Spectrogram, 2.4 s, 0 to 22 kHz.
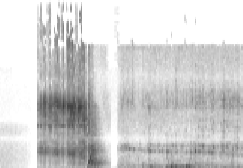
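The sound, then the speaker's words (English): A burst of splashing water with a bright, rising plop of a drop, followed by softer trickling and a few scattered drips as the last drops of rain fall, moderately loud, with no voices. “Oh, yeah, well, the water kept coming down for 40 days and 40 nights, and everything on the earth died except what was in the ark.”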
